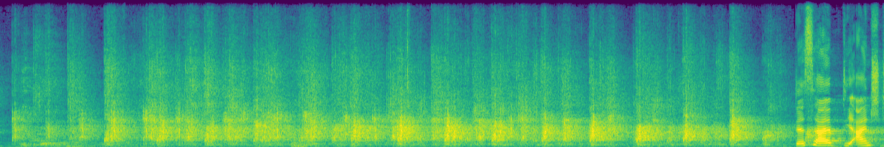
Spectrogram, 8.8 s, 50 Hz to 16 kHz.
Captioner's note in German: Beifall BÜNDNIS 90/DIE GRÜNEN und vereinzelt CDU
